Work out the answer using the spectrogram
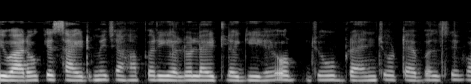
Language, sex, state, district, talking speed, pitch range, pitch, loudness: Hindi, female, Bihar, Patna, 215 wpm, 190-205 Hz, 195 Hz, -20 LUFS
